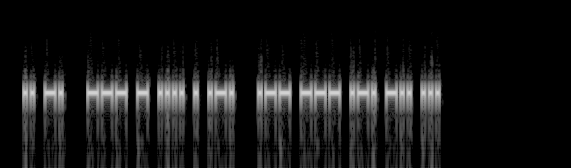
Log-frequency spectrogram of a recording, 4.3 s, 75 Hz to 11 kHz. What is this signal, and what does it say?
Morse code, heard as a keyed tone, about 62 wpm, spaced as for 53 wpm, 700 Hz. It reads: IN OTHER WORDS
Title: Speed-Racing - Sets of 3 Words 45wpm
